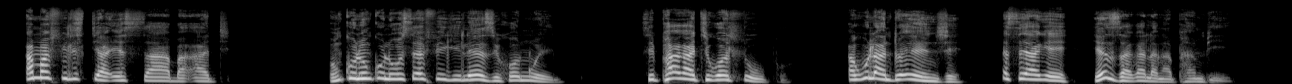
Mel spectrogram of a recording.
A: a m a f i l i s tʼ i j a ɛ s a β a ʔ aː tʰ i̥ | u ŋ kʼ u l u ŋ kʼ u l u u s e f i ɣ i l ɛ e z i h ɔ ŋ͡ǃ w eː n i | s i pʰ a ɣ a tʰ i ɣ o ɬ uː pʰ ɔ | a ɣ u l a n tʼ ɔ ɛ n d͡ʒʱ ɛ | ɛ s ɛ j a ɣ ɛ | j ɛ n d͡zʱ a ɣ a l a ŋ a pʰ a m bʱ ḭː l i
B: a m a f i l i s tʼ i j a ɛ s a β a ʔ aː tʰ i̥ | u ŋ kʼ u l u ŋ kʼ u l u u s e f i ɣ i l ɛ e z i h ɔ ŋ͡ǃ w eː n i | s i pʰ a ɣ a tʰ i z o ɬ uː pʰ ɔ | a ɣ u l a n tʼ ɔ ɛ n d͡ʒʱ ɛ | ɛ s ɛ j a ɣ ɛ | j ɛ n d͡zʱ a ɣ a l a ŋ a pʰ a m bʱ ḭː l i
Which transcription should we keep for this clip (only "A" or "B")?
A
